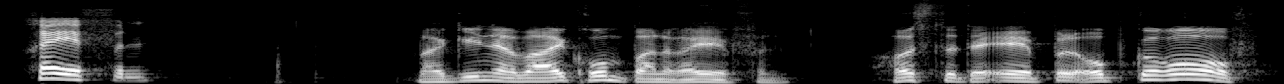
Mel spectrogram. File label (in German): "raeaeffen", wittlich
